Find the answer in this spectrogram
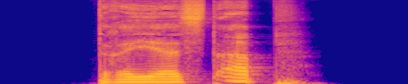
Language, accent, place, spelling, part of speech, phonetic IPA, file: German, Germany, Berlin, drehest ab, verb, [ˌdʁeːəst ˈap], De-drehest ab.ogg
- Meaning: second-person singular subjunctive I of abdrehen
